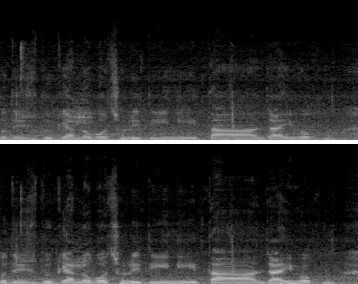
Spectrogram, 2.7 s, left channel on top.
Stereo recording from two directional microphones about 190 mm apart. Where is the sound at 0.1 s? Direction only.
15° right (ahead or behind).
